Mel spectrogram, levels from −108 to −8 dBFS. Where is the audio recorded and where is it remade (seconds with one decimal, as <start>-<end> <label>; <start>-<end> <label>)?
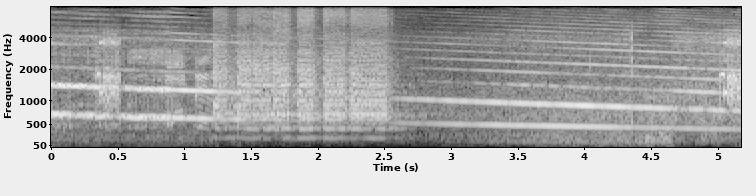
0.0-0.9 remade; 0.9-1.5 recorded; 1.5-1.9 remade; 1.9-5.2 recorded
